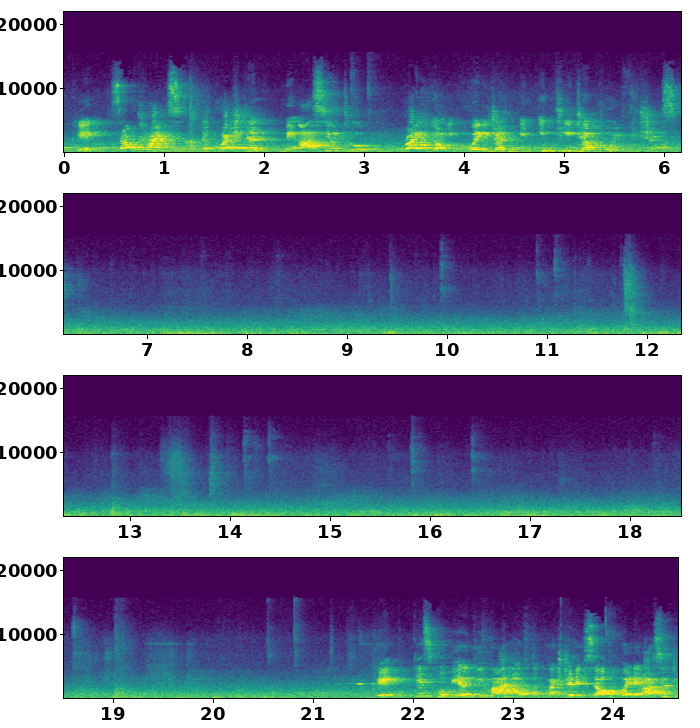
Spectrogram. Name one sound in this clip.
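A young woman speaks calmly, heard through a clip-on microphone.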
